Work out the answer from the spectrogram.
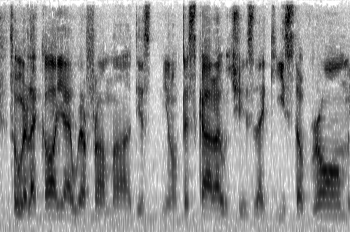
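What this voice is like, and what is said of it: Italian accent. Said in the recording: “from our accent asks us, oh, where are you from? ... I'm from Italy”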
